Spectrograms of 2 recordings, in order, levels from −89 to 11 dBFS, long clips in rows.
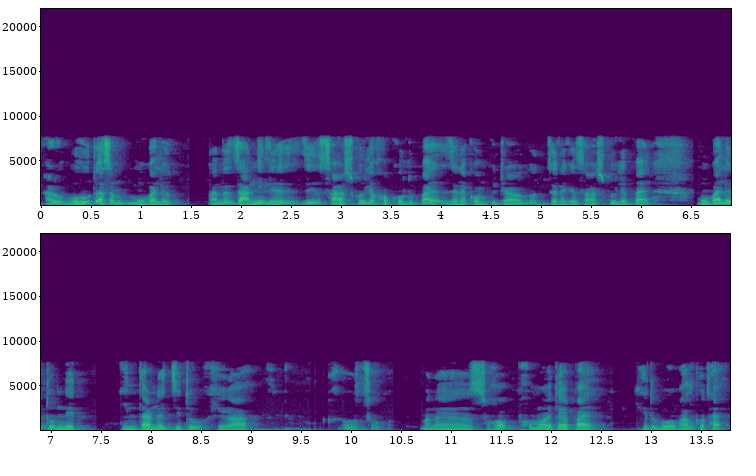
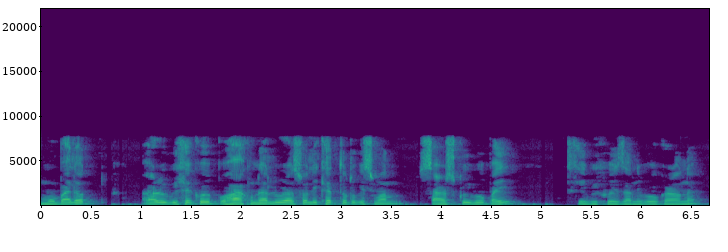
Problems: none marked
